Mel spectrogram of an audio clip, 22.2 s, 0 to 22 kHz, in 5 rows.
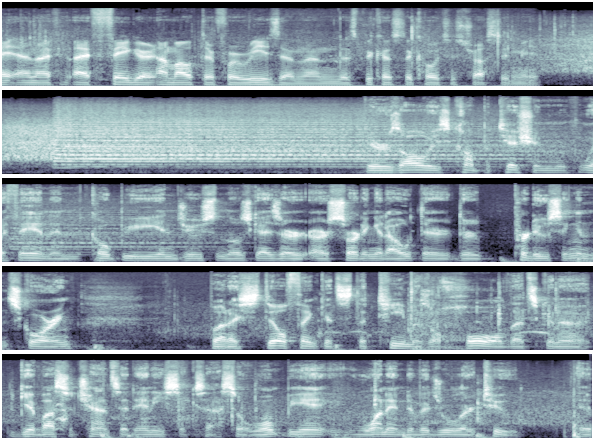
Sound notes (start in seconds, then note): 4.7 crowd cheering; 4.8 horn blowing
